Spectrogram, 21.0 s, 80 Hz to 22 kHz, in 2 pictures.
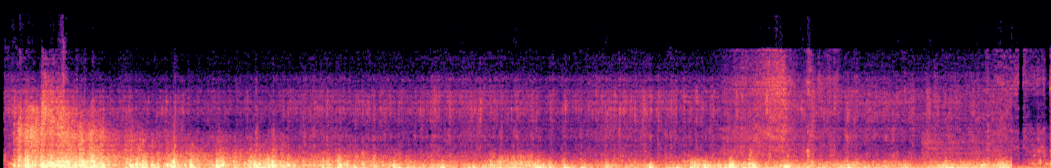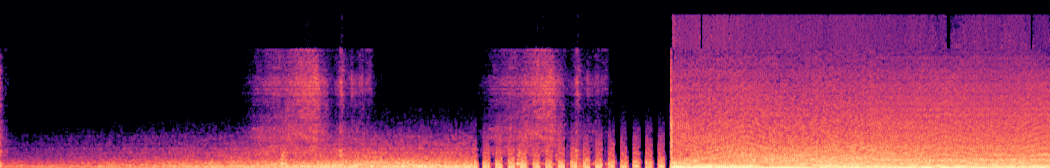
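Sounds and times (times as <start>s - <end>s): thunder rumbling: 0.0s - 10.2s, 15.0s - 21.0s
steady low drone: 9.1s - 21.0s.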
